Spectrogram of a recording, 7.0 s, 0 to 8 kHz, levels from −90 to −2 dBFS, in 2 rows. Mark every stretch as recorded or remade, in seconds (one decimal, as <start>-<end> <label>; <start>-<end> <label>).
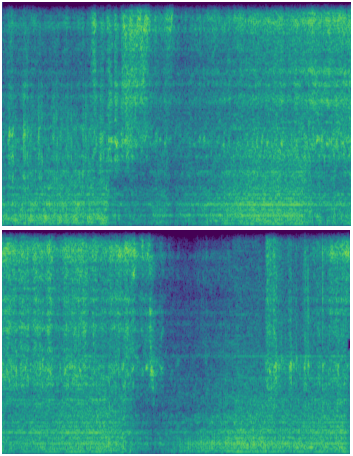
0.0-2.4 remade; 2.4-3.0 recorded; 3.0-3.6 remade; 3.6-4.5 recorded; 4.5-5.8 remade; 5.8-7.0 recorded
